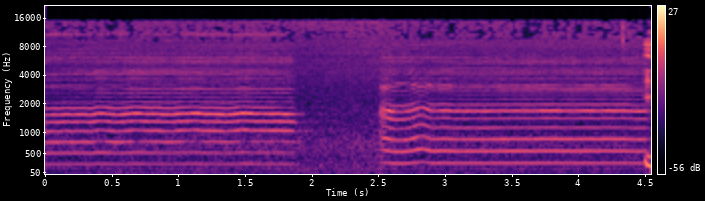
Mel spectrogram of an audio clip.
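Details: A steady, rich humming tone with strong overtones, broken by a short gap before resuming with a slight wobble, in a small room, with no animal sound.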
